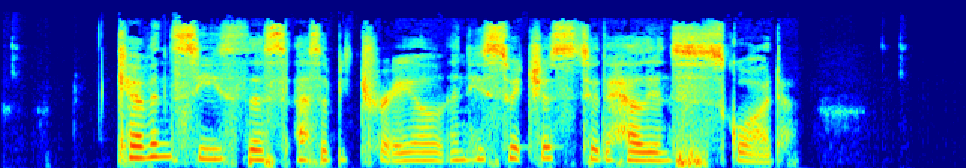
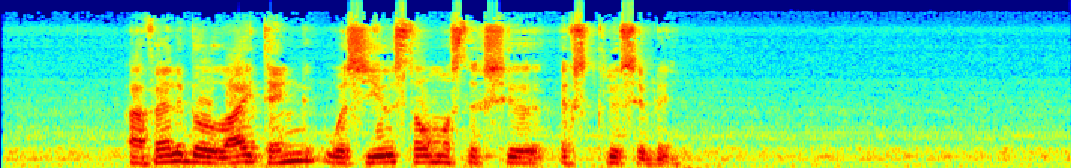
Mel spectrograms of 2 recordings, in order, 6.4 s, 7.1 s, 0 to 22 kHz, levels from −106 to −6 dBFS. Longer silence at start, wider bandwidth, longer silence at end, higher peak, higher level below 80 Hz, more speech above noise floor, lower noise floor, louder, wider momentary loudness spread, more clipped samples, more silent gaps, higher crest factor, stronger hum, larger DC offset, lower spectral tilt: first, 0.8 s vs 0.05 s; second, 15 kHz vs over 20 kHz; first, 1.15 s vs 0 s; second, -6 dBFS vs 0 dBFS; second, -66 dBFS vs -42 dBFS; first, 50 dB vs 26 dB; first, -78 dBFS vs -36 dBFS; second, -25 LUFS vs -9 LUFS; first, 12 LU vs 6 LU; second, under 0.1% vs 0.2%; neither; first, 24 dB vs 12 dB; neither; neither; second, -1 dB/octave vs -3.5 dB/octave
